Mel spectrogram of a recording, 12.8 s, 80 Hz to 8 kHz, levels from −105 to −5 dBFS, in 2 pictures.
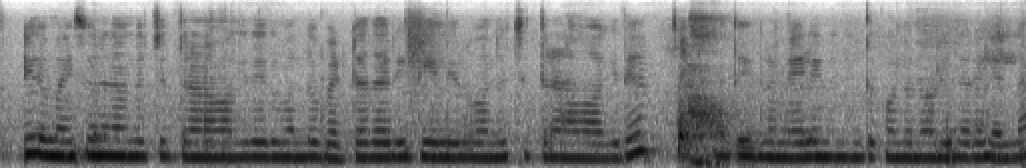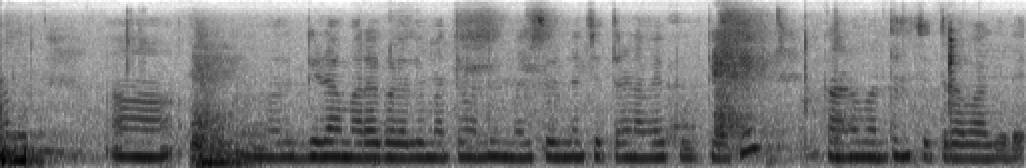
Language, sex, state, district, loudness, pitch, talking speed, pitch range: Kannada, female, Karnataka, Mysore, -20 LUFS, 220 Hz, 125 wpm, 215-230 Hz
